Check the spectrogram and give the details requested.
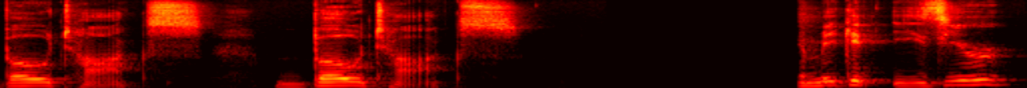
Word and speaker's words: Botox: And imagine X here is actually a combination of the letter K and the letter S. So the second syllable is talks. So the full word sounds like Botox.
